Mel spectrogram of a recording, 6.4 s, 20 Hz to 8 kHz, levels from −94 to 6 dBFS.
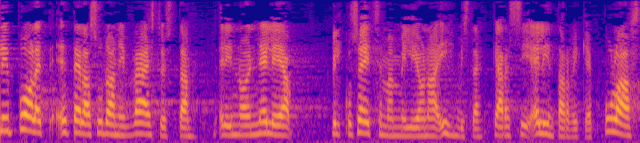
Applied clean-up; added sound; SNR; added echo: none; none; none; none.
